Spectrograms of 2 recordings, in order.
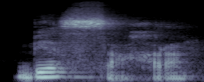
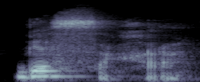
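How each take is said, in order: First: The words merge into one with a lengthened s. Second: The same.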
